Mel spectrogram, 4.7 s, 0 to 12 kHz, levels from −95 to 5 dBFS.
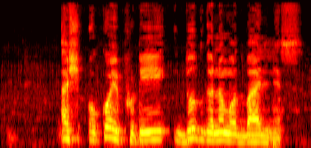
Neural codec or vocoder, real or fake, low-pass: none; real; 10.8 kHz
